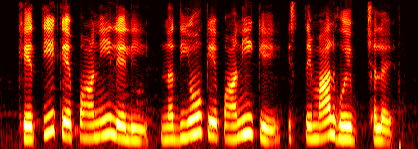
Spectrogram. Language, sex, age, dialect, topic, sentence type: Maithili, male, 46-50, Angika, agriculture, statement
